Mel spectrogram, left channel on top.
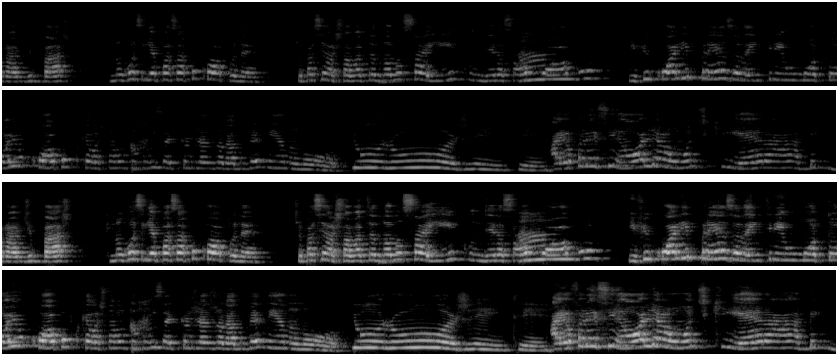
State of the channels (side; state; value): left; quieter; 12.1 dB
